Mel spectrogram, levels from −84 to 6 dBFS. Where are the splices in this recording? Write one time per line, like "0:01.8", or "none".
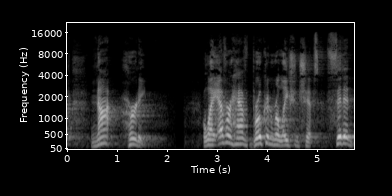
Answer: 0:02.2
0:03.6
